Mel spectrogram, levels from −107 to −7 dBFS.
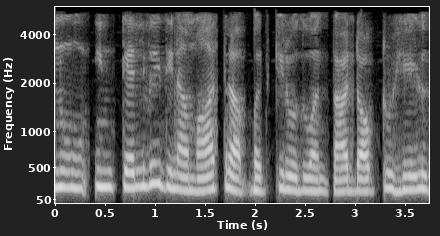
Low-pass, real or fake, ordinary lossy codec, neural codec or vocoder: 5.4 kHz; fake; AAC, 24 kbps; vocoder, 22.05 kHz, 80 mel bands, HiFi-GAN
